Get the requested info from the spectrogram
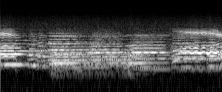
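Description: Old opera recording: a bass voice with wide vibrato ends a sung phrase at the start, then the orchestra plays a short passage of steady held chords. The voice comes back in just before the end.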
